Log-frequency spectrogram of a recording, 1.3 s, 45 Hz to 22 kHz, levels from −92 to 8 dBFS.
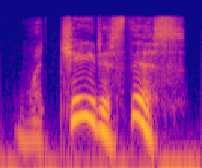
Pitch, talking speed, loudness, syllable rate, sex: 200 Hz, 180 wpm, -17 LUFS, 4.2 syllables/s, female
